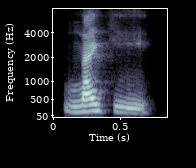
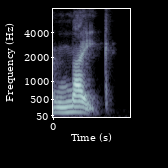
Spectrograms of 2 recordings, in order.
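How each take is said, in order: First: It is said with two syllables, ending in ee. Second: It is said with one syllable, rhyming with bike. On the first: "you pronounce Nike, Nike instead of" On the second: "it's spelled like bike"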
